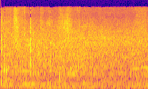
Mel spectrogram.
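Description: Outdoor tennis-court ambience with a steady hubbub of distant voices. There is one sharp knock of a tennis ball right at the start and a fainter knock near the end.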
